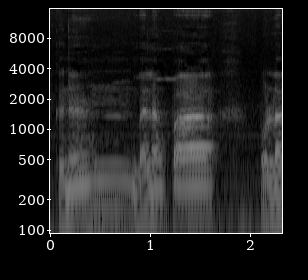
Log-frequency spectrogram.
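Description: Speech only: a man reading an Indonesian sentence aloud slowly, holding one syllable long.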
